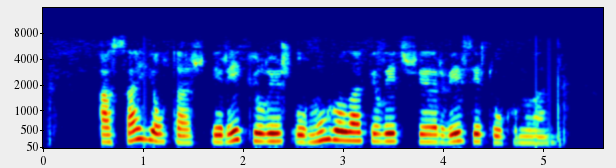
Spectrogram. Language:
Mari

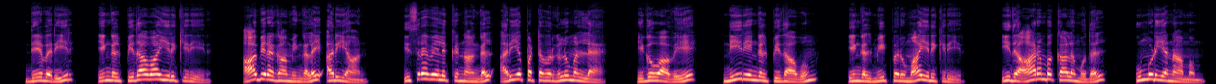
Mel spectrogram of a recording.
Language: Tamil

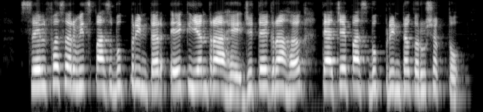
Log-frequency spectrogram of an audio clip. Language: Marathi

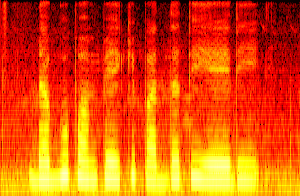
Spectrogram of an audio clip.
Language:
Telugu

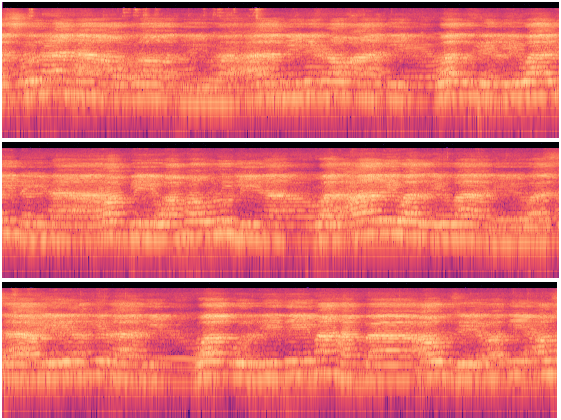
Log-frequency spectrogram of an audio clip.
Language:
Indonesian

